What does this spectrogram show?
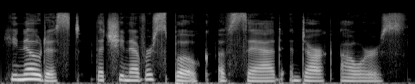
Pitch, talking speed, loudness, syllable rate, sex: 180 Hz, 160 wpm, -19 LUFS, 4.1 syllables/s, female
